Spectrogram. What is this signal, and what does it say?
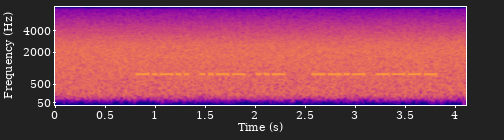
Morse code (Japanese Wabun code), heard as a keyed tone, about 30 wpm, 850 Hz, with radio static. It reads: キノウ ネコ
